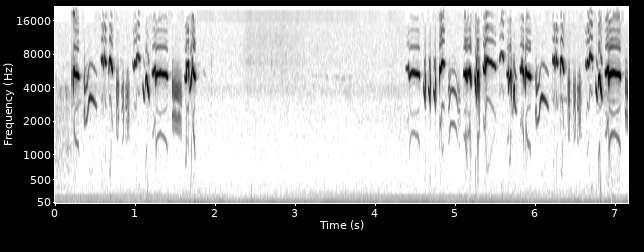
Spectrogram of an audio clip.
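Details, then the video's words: Dunnock, or Hedge Sparrow, delivering two quick jangling bursts of high squeaky chirps, each under two seconds and separated by a silent pause of nearly three seconds; no other sounds present. "Dunnock (Prunella modularis) Sound Effect"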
